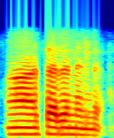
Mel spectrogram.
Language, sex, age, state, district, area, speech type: Telugu, male, 18-30, Andhra Pradesh, West Godavari, rural, conversation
